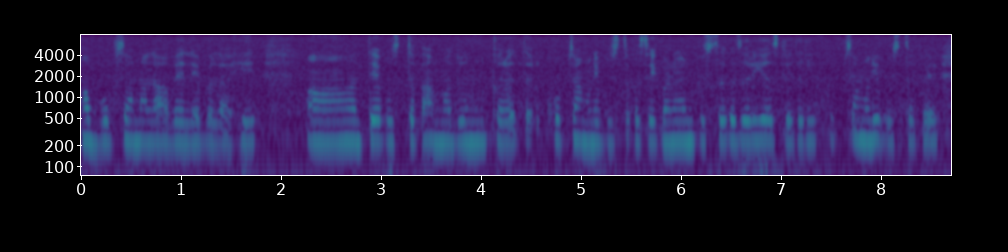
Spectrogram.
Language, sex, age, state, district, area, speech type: Marathi, female, 18-30, Maharashtra, Amravati, rural, spontaneous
